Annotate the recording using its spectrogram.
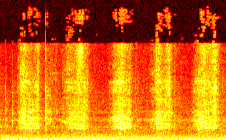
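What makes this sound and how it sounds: A red-handled knife cuts and scrapes chunks off a hand-sized, solid green floral foam brick with a glitter picture on top, held in one hand over a glass bowl. Repeated bright, raspy scraping bursts sound at a slow, uneven pace over a steady low hum.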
